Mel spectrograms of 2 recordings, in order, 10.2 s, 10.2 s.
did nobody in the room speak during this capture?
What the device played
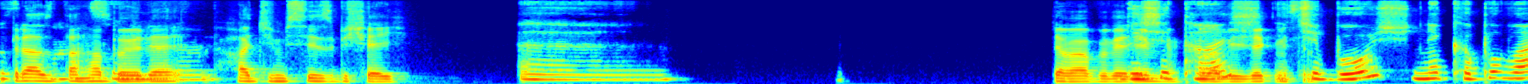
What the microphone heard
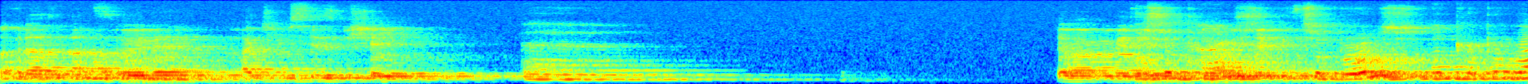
Yes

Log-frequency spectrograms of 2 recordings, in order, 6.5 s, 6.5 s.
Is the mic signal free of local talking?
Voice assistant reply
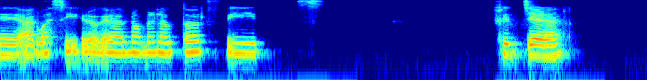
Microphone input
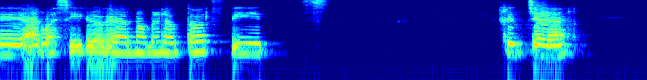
Yes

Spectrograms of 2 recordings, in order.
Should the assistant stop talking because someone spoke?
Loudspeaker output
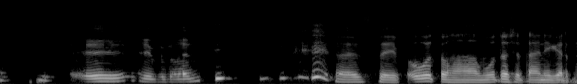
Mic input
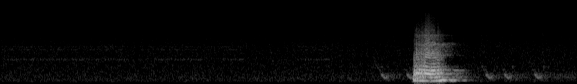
Yes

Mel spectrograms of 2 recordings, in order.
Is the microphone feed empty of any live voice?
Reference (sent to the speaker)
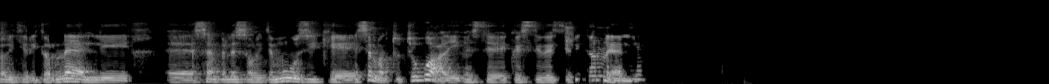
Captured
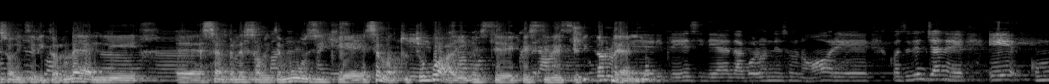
No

